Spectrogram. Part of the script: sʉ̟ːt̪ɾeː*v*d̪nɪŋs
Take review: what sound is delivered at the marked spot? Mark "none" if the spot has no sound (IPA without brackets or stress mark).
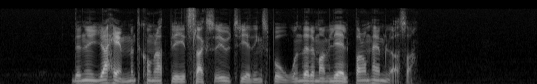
none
